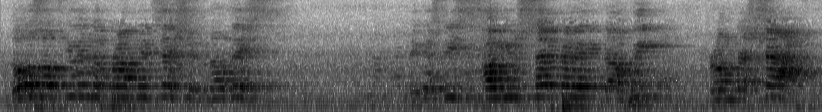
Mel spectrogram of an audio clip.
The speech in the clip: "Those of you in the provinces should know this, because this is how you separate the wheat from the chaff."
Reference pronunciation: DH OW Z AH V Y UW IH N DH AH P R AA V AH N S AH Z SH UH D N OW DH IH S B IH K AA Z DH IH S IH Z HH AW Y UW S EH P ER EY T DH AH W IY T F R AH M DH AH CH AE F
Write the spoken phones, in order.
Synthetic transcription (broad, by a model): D OW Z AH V Y UW IH N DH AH P R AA P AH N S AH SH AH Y N OW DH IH S B IH K AA Z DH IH S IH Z HH AW Y UW S EH P ER EY T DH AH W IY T F R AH M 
